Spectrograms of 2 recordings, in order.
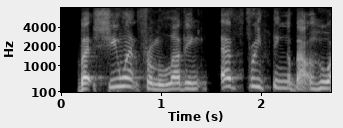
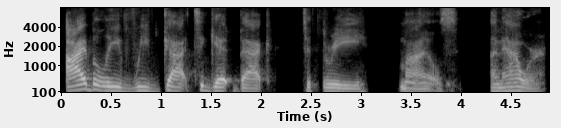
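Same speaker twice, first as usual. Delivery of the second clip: slow and measured; 6 semitones lower, 3 dB quieter, slower than usual. Shown as a demonstration. Slows down to illustrate three miles pace.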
